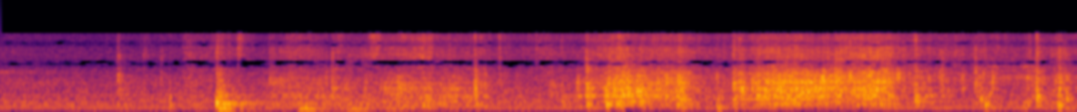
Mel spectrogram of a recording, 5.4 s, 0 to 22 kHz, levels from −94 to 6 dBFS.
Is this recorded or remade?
remade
